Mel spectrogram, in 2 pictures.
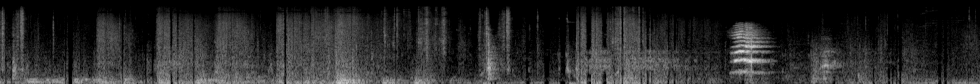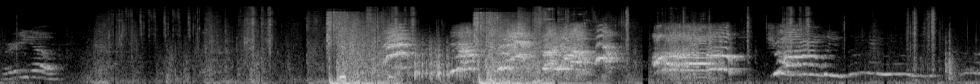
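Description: Wooden panels clatter and thud into place.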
